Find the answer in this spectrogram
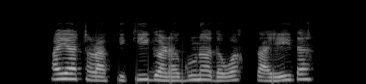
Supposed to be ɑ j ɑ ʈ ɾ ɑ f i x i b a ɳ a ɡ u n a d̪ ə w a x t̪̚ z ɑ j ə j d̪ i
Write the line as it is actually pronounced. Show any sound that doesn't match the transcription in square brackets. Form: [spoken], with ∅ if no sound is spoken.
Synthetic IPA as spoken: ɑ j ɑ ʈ ɾ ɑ f i [k] i [ɡ] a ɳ a ɡ u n a d̪ ə w a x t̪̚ z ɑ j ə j d̪ [a]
